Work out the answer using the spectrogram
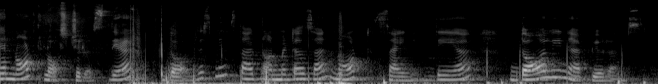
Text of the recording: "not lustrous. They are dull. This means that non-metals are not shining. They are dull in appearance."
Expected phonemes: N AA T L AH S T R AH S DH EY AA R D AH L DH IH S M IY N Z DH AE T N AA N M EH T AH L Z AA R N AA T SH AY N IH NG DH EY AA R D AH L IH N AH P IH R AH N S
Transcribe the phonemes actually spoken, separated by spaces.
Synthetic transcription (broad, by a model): N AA T L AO S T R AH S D EY AA R D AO L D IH S M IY N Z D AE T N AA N M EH T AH L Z AA R N AA T S AY N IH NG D EY AA R D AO L IH N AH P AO R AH N S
